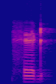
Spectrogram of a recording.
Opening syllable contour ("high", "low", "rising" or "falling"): low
